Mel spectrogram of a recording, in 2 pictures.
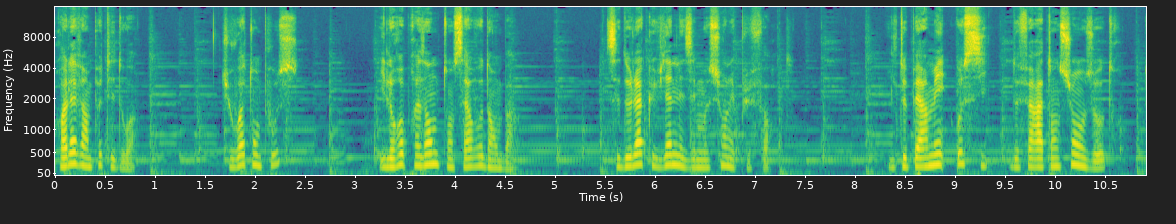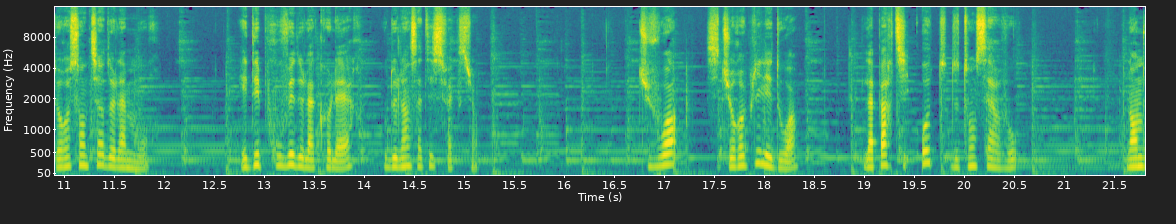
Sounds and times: Speech: 0.0s - 0.8s, 1.6s - 2.5s, 3.2s - 4.7s, 5.5s - 7.4s, 8.3s - 11.9s, 12.8s - 15.2s, 16.8s - 18.4s, 19.0s - 20.6s, 21.6s - 21.8s
Music: 0.0s - 21.8s.

